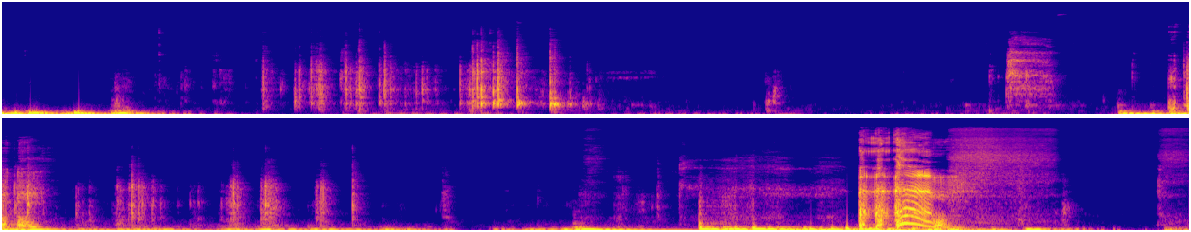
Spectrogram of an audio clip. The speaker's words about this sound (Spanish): Botella. Voy a beber un traguito de agua y empezamos.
